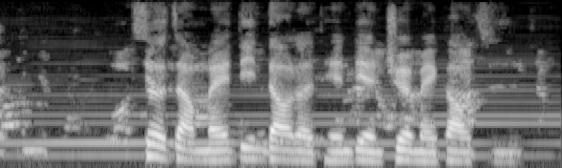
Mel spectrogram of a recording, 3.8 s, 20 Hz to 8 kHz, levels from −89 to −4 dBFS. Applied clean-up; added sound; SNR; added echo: none; Bowed string instrument; 16 dB; none.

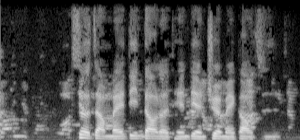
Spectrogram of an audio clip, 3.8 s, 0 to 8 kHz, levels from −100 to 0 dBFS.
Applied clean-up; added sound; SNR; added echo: none; none; none; none.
